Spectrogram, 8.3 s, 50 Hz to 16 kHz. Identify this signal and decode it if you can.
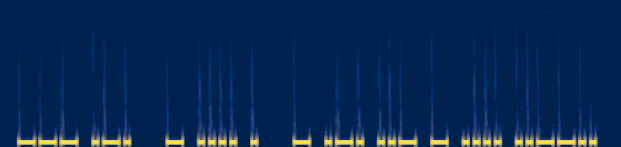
Morse code, heard as a keyed tone, about 17 wpm, 700 Hz. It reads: OR THE TRUTH?
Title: Sentences from Top 1600 Words 17wpm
